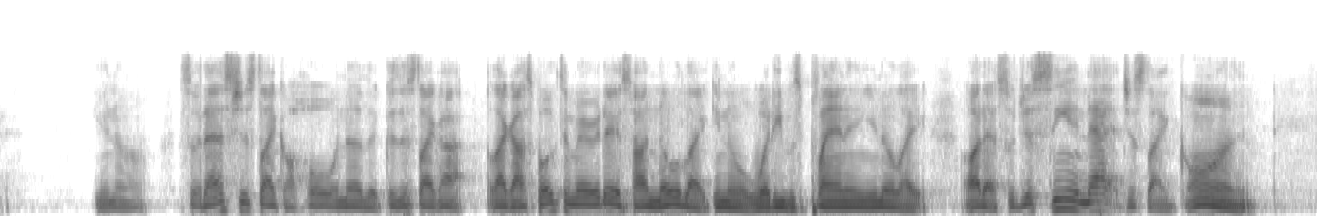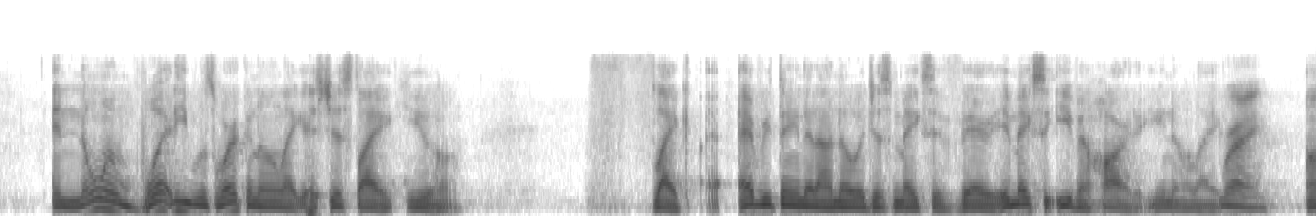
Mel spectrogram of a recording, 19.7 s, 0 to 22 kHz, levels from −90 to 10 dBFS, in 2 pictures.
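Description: Microphone volume stepped up at 1.50 s and again at 2.52 s, between "just like a whole" and "nother because": the call software raised the input gain in single steps of about 6 dB and then about 2 dB, so the voice and background jump louder together.

VoIP packet loss concealed by the speech codec occurs at 3.03–3.09 s, after "a whole nother because" and before "like I like I"; at 8.23–8.33 s, after "just seeing" and before "just like gone"; and at 12.17–12.27 s. Each gap is about 20 ms of missing audio, which fits a single lost frame. The Speex decoder fills it by extending its last pitch and spectral shape with falling gain, stretching the sound into a brief fading tone or noise. Because each frame builds on the one before, the sound stays weakened for a short time after the audio resumes.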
